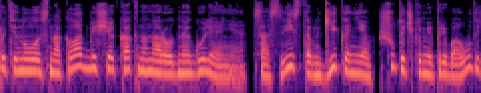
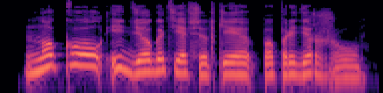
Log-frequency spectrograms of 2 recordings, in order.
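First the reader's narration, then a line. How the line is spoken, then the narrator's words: Drawling disappointed bass. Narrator (Russian): протянул басом явно разочарованный кузнец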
